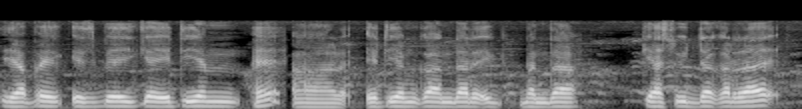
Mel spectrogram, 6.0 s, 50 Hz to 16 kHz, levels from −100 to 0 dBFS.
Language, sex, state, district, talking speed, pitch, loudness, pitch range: Hindi, male, Uttar Pradesh, Hamirpur, 180 wpm, 150 Hz, -19 LUFS, 145-155 Hz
